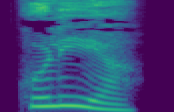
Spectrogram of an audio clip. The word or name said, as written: ಕಾಳೇಯ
